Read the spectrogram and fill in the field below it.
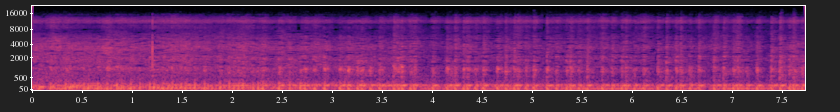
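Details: Lexus IS300 with built turbo 2JZ-GE engine, first start: loud, deep, lumpy idle with an uneven, throbbing beat and no rise in revs; rough idle that sounds like misfiring.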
